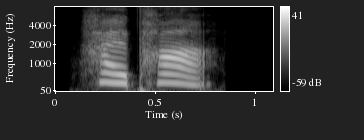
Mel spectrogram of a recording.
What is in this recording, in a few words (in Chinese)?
"害怕", Chinese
